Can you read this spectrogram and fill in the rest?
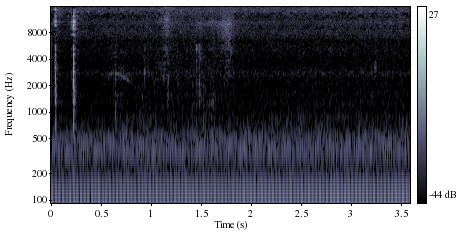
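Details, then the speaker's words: VW electric parking brake released via icarsoft VAWS V2.0 service menu for rear pad replacement: low even motor hum as rear caliper motors wind back; brake released normally. "You can hear that noise. Now it's come on the dash that the electronic parking brake is disabled."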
